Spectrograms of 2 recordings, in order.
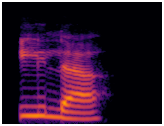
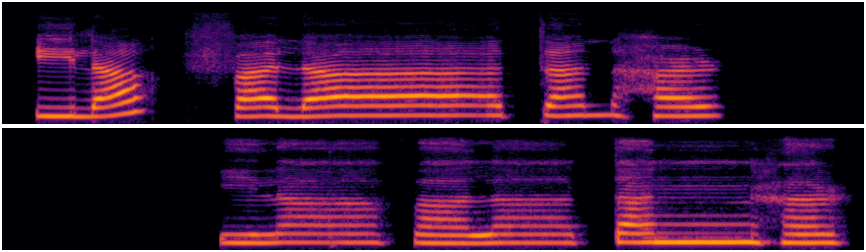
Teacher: this lam simply has a fatha. So we're not to stretch that longer for than 1 second. So it's going to simply be ila.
